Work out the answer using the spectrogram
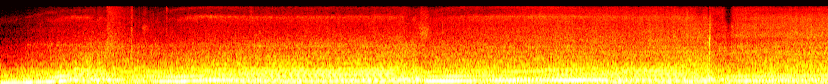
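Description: Greddy-turbocharged Honda Civic Si four-cylinder accelerating, heard from inside the cabin. Engine pitch climbs quickly, dips at an upshift about a second and a half in and again about five seconds in, then rises steadily.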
